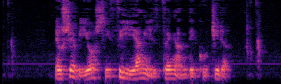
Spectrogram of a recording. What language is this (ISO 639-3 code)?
eus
